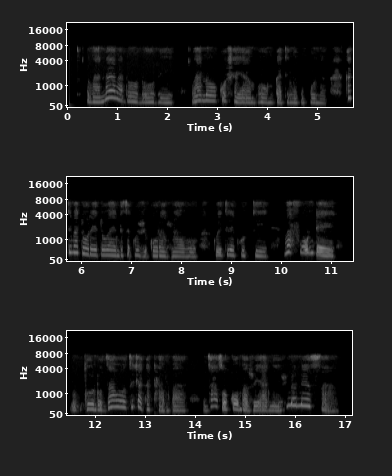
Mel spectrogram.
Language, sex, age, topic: Ndau, male, 36-49, education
